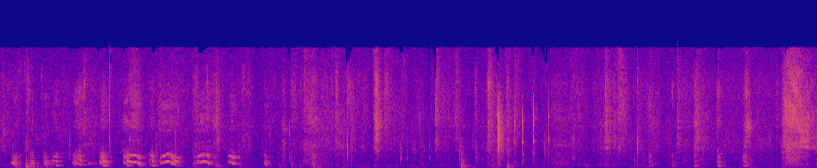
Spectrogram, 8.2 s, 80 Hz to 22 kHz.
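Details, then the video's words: Fourteen-day-old Labrador Retriever puppies of litter J, indoors: a quick burst of wavering high squeaks at the start, then scattered short whines and soft thumps and rustling. "Puppy 14 days old labrador retriever"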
